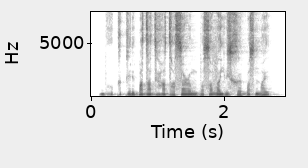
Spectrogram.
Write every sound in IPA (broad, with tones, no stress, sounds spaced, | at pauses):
bʱ o˥ k ə˥ k ɪ˦ ɾ y˩ ɓ ə˥ dˤ œ˥ dʱ œ˥ dˤ œ˩ sˤ œ˥ ɭ u˨ m b ʏ˦ sˤ ʊ˥ v ə˥ j y˨ z x œ˩ ɓ u˥ sˤ m ɪ˩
